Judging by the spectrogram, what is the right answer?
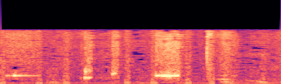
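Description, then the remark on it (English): Faint electronic telephone tones beep over a narrow, muffled phone line, a few short steady pips spaced irregularly against a low background hum and rustle. “Is that your phone there?”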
